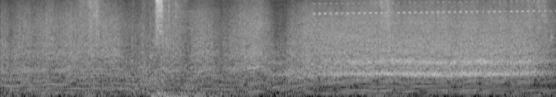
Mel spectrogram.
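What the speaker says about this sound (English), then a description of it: "Time to do some drifting." Car drifting in a video game on Fortune Island, a steady engine roar with rising and falling revs and a faint tire squeal, loud and continuous with no talk.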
